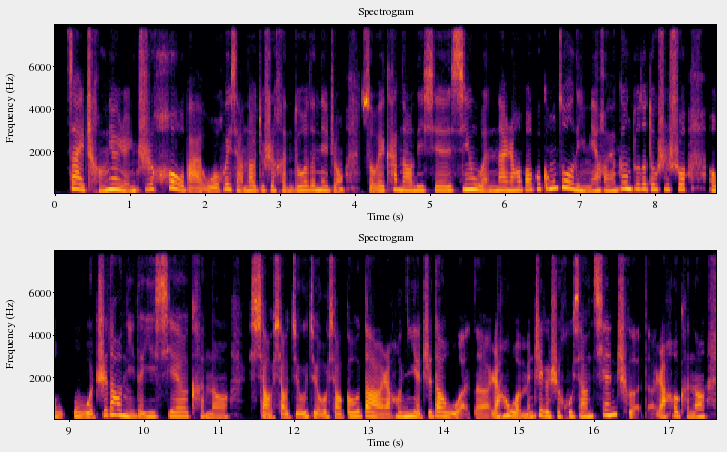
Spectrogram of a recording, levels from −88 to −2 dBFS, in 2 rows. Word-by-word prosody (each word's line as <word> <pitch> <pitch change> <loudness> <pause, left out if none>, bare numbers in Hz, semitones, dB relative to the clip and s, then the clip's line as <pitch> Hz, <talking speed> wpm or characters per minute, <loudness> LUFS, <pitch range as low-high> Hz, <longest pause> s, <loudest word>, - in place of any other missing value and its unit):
在 270 -4 +2
成 195 -1 -1
年 245 -1 +7
人 190 -2 -1
之 245 +4 -4
后 265 -2 +2
吧， 175 -4 -2
我 170 -1 -3
会 250 +9 -2
想 215 -6 -3
到 195 0 0
就 195 - -6
是 205 +1 -3
很 185 -2 -5
多 195 +3 -1
的 210 - -2
那 210 -1 +1
种 180 -4 -6 0.2
所 - - +2
谓 190 - -1
看 230 +2 -2
到 195 -2 +1
的 190 0 0
一 - - 0
些 190 -1 -2
新 240 +4 +5
闻 180 -4 -1
呐， 205 +1 +1
然 200 -1 +1
后 210 - 0
包 230 +2 -1
括 260 - -3
工 285 +4 +2
作 315 -4 +3
里 215 -4 +1
面 180 +2 -2
好 190 -1 -5
像 185 +1 -1
更 280 +3 +5
多 255 -1 -1
的 255 - -1
都 250 0 -2
是 240 +1 -4
说， 240 +1 -2 0.3
哦， 190 - -1 0.2
我 205 - -1
我 180 -2 -1
知 245 +10 +1
道 265 -1 +4
你 215 -4 +3
的 170 - -3
一 190 +2 0
些 195 +1 0
可 190 - -6
能 160 +1 -5 0.3
小 175 -4 +2
小 160 +1 +1
九 165 +3 -1
九 195 -4 -2
小 170 -4 0
勾 190 +5 0
当， 200 -5 +3
然 165 0 0
后 195 +4 -2
你 195 +2 +5
也 195 -4 +2
知 195 +5 -3
道 205 -1 +3
我 175 -3 -2
的， - - -5
然 185 - +3
后 215 +5 +2
我 195 -3 +2
们 180 - -2
这 245 +5 -1
个 200 -2 +2
是 195 - 0
互 200 +1 -2
相 195 +1 +2
牵 255 +6 +2
扯 - - -3
的。 325 +2 -17
然 180 - +1
后 205 +3 -2
可 200 - -9
能 180 +2 0
195 Hz, 295 characters per minute, -23 LUFS, 185-230 Hz, 0.3 s, 年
